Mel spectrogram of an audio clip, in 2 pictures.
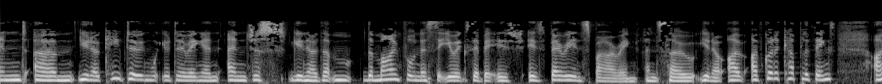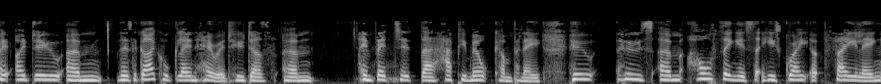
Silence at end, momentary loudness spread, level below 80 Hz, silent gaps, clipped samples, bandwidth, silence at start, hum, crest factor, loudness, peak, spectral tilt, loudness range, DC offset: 0 s; 5 LU; -50 dBFS; none; under 0.1%; 8 kHz; 0 s; none; 16 dB; -17 LUFS; 0 dBFS; -5.5 dB/octave; 2 LU; under 0.1%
